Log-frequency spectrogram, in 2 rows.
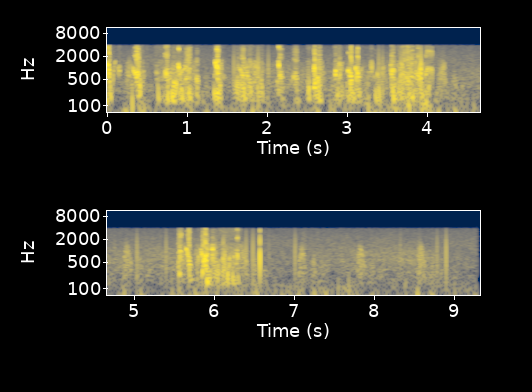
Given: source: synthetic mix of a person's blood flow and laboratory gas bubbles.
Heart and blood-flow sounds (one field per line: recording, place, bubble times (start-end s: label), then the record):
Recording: Doppler ultrasound of blood flow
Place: subclavian vein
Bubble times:
0.00-0.22 s: bubbles
0.35-0.55 s: bubbles
0.63-1.26 s: bubbles
1.36-1.53 s: bubbles
1.62-2.01 s: bubbles
2.15-2.27 s: bubbles
2.32-2.75 s: bubbles
2.87-3.52 s: bubbles
3.56-4.29 s: bubbles
5.59-6.38 s: bubbles
From the record:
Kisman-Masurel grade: 332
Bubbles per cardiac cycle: rolling drumbeat, 9 or more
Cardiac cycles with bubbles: 50 to 99%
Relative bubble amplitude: moderate (0.250 to 0.450)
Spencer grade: 3 (all of the cardiac periods contain showers or single bubble signals, but not dominating or overriding the cardiac motion signals)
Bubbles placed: anywhere in the cardiac cycle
